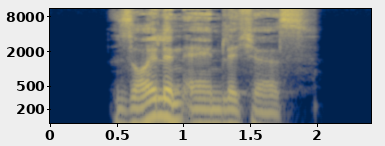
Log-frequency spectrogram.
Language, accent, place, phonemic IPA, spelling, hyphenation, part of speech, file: German, Germany, Berlin, /ˈzɔɪ̯lənˌʔɛːnlɪçəs/, säulenähnliches, säu‧len‧ähn‧li‧ches, adjective, De-säulenähnliches.ogg
- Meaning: strong/mixed nominative/accusative neuter singular of säulenähnlich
